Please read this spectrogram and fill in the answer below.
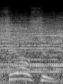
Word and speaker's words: Siosi: Siosi.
